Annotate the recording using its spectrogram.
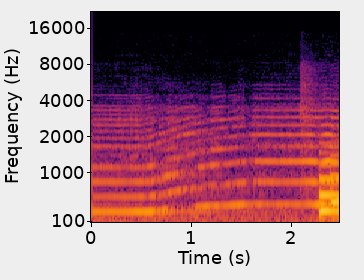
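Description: Cello playing softly with the bow: a held note that slides slowly upward in pitch about halfway through.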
